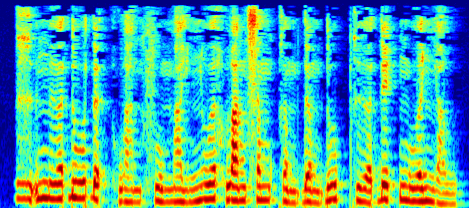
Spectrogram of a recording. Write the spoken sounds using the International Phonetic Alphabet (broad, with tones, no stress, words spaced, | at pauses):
ɣɨ̰˧˥ŋɨ˨˦ə̯ ɗu˨˦ ɗə˨˩t̚hwa̤˨˩n fu˧˩ma̤˨˩jɲu˧ə̯ hwa˧nsə˧mkə˧˩m ɗə˧˩mɗu˦˥p̚kɨ˧˩ə̯ ɗe˦˥k̚ mu˨˦ə̯ɲa̤˨˩w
